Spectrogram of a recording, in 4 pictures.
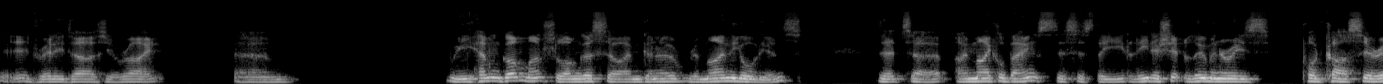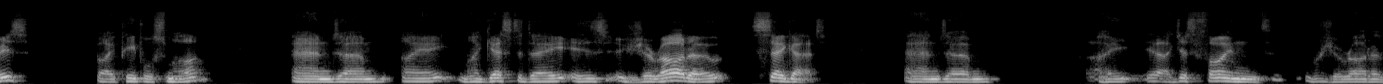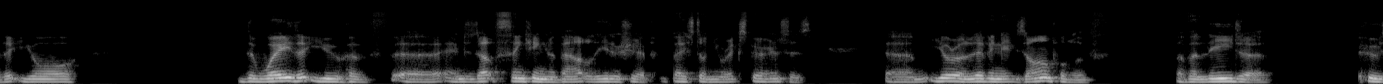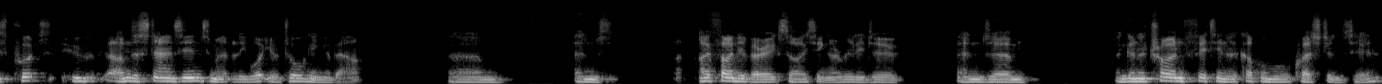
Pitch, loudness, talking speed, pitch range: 130 Hz, -25 LUFS, 120 wpm, 120-140 Hz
